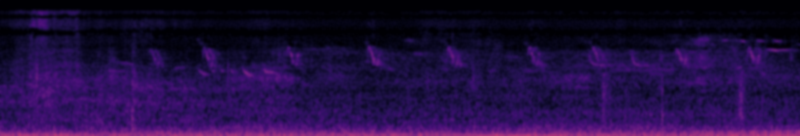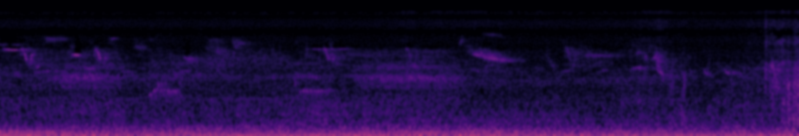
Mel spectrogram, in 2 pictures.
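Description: Birds chirping over and over, short falling chirps, over a steady low rumble that swells briefly about five seconds in.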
